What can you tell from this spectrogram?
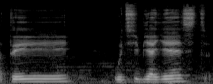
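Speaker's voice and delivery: normal talking voice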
